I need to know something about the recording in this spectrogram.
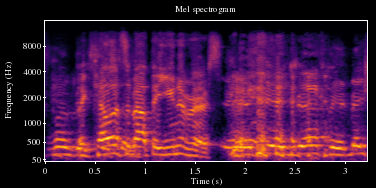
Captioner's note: laughs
